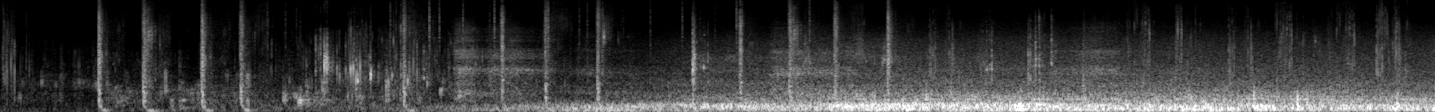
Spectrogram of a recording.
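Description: Footsteps crunch over loose, brittle debris.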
